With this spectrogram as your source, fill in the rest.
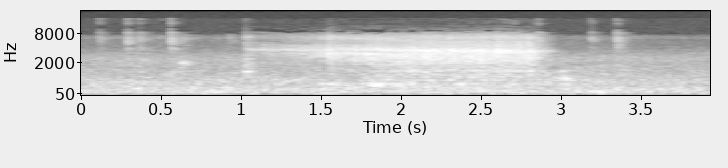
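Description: A man draws a long, hissing breath.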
